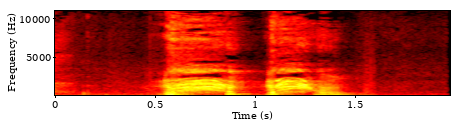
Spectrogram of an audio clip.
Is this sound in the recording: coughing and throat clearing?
yes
